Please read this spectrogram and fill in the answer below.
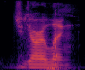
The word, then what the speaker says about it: Jarling: Would it be pronounced Jarling or Jarling? – Jarling. That's how Scandinavian languages do it.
